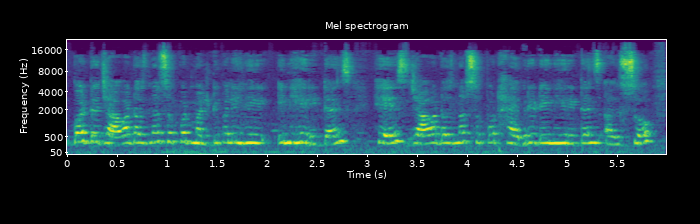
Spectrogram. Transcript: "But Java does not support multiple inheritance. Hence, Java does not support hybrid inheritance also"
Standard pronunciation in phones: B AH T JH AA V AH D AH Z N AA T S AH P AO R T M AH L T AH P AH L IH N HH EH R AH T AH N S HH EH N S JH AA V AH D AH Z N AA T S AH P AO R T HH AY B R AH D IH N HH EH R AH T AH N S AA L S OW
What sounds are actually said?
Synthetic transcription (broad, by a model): B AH T JH AA V AH D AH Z N AA T S AH P AO R T M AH L T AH P AH L IH N HH EH R AH T AH N S HH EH S JH AA V AH D AH Z N AA T S AH P AO R T HH AY B R AH D IH N HH EH R AH T AH N S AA L S OW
